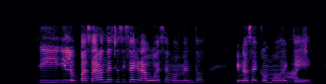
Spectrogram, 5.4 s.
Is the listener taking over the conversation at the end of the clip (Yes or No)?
No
